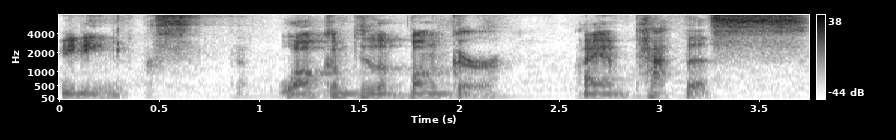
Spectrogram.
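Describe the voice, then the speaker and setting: A man puts on a character voice, speaking at a fairly slow pace in a shaky, monotone delivery at a medium pitch with flat intonation. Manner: welcoming.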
